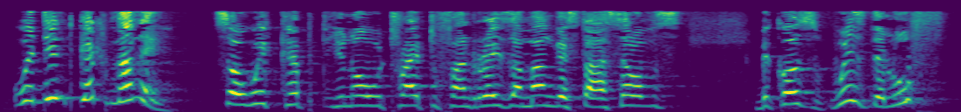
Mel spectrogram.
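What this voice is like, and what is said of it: Rwandan-accented English. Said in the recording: “do you understand Rwandan accent? ... Everybody understands my accent.”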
